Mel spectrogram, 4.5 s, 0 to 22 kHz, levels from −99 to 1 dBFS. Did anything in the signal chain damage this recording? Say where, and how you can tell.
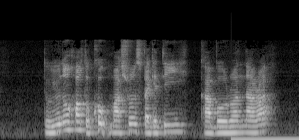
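Yes. A DC step at 3.47 s gives a low thump as the zero line jumps by about -35 dBFS and holds to the end, pointing to a converter offset.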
